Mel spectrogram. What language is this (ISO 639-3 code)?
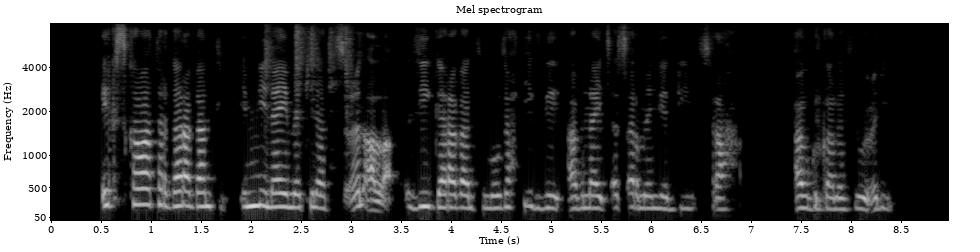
tir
